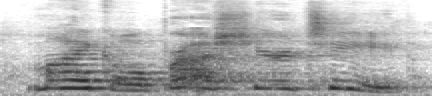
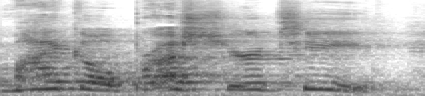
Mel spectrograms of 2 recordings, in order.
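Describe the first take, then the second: First: Higher, slow and louder angry order; mother losing her temper at son; louder yell. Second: Put-on raised pitch, stern call to a child; a mother ordering her son, retold; mock yell at son. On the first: Retold or imitated. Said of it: "I kept getting louder and louder". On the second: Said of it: "I'm yelling at him".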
